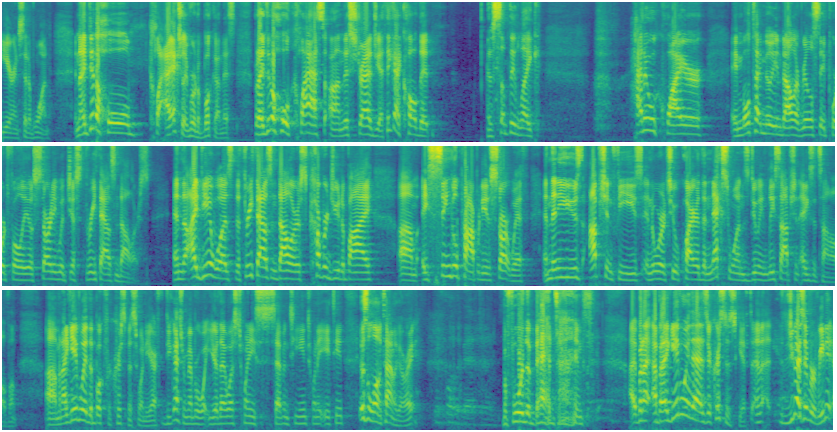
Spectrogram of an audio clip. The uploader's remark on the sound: This was a live class recorded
